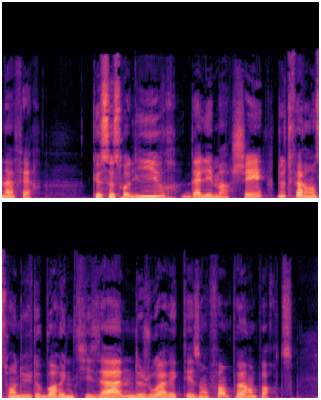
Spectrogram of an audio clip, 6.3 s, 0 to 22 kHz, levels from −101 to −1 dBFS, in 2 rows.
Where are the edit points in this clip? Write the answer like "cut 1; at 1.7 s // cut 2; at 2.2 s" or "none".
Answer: cut 1; at 1.3 s // cut 2; at 2.7 s // cut 3; at 3.5 s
